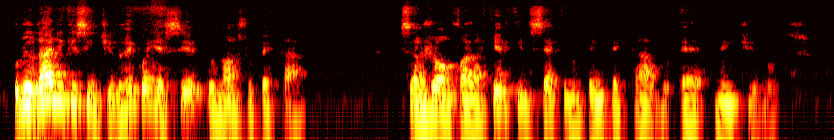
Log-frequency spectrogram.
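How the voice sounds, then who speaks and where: Breathing somewhat audibly through a dark, mellow tone, a man speaks at a fairly slow pace. His pitch swings very widely. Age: 70s. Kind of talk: sermon. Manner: conversational.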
